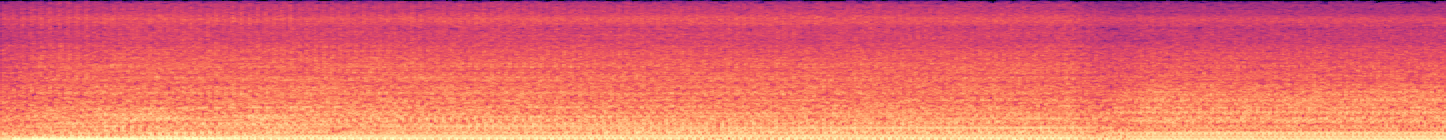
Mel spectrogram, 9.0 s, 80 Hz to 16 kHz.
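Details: 1963 Chevrolet C10, Stovebolt straight six with two dead cylinders, running only cylinders 1, 2 and 6 connected for 10 minutes after oil treatment: uneven, lumpy loping idle with a shift partway through; running on three cylinders.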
